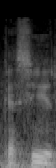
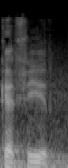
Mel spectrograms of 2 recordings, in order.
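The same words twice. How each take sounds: First: The middle consonant is an 's' sound. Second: The middle consonant is a 'th' sound. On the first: "ada tha yang dibaca dengan sin"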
